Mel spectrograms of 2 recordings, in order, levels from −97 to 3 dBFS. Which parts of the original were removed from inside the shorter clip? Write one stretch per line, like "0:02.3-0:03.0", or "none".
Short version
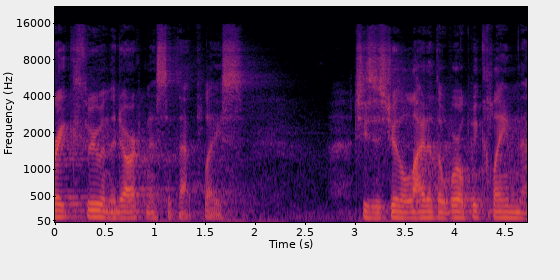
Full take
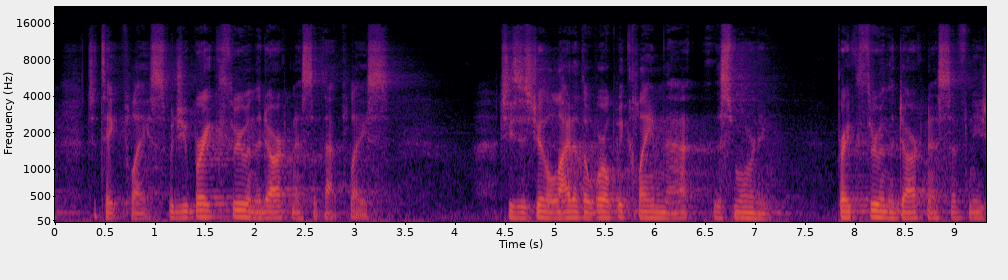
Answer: none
